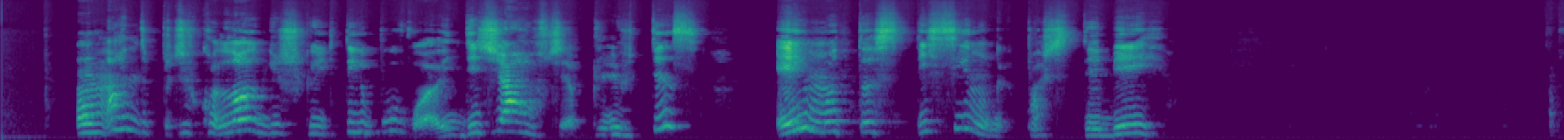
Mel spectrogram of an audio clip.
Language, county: Lithuanian, Vilnius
